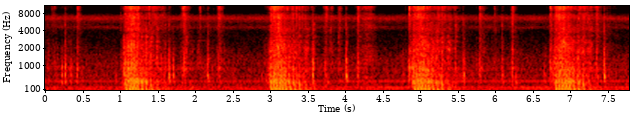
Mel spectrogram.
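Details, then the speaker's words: Stihl MS290 chainsaw, customer complaint of clutch-area noise, running with bar and chain fitted: revs with harsh chain rattle; wrong bar and chain fitted, clutch sprocket worn and needs replacing. "Yep, there's a noise there. All right, so we'll let him know that the wrong bar and chain is on this and that the sprocket needs to be bought for it also."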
